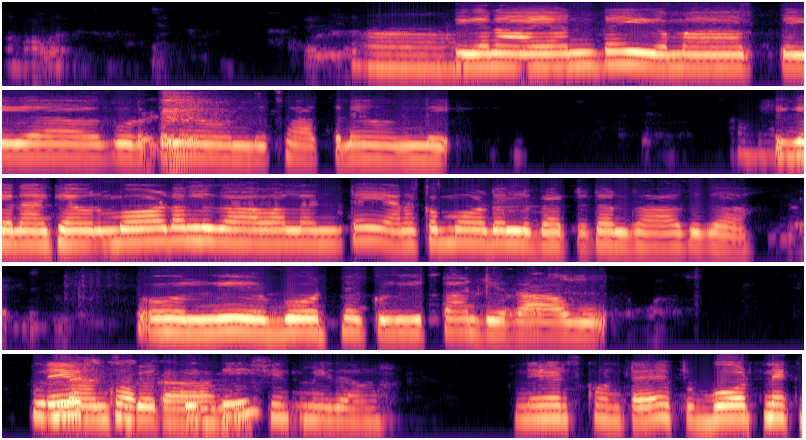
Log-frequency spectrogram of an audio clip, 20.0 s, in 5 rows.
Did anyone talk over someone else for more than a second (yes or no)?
no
